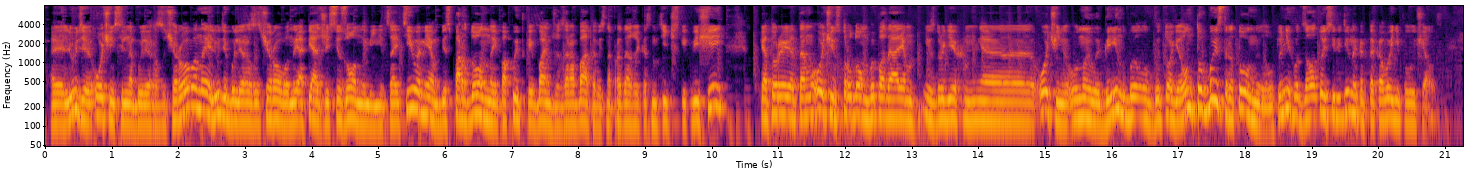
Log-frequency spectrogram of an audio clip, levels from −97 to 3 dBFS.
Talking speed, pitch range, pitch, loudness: 140 wpm, 115-145 Hz, 125 Hz, -19 LUFS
